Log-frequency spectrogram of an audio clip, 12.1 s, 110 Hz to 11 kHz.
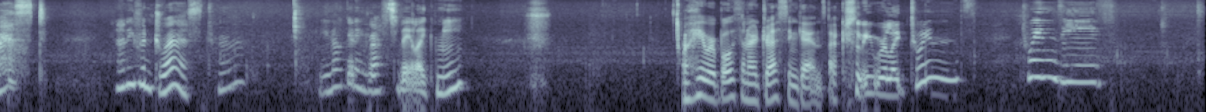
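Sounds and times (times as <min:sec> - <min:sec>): sniff through the nose: 0:05.2 - 0:05.6.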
